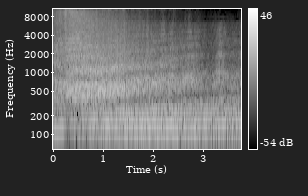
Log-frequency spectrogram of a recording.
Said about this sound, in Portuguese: Caraca, o jato acabou de dar um rasante aqui no prédio. Não sei como é que não bateu.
